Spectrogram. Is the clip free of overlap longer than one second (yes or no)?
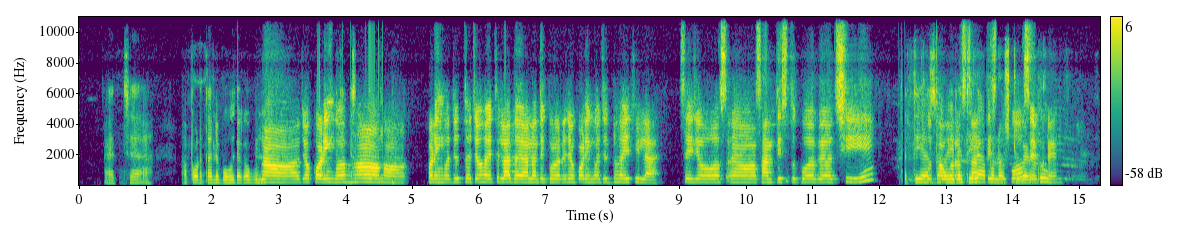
no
